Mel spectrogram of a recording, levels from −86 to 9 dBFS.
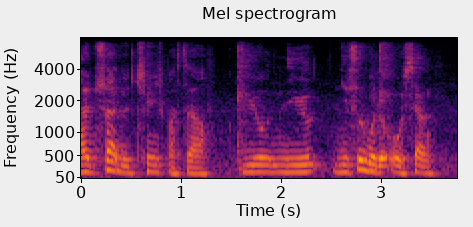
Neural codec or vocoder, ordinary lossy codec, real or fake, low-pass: none; none; real; 7.2 kHz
